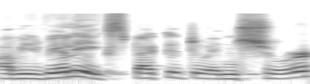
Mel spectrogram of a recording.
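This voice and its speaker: Her voice sits at a medium pitch with a dark, mellow tone as this woman speaks over a quiet background. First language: not English. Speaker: commission member. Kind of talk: committee meeting discussion. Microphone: podium.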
